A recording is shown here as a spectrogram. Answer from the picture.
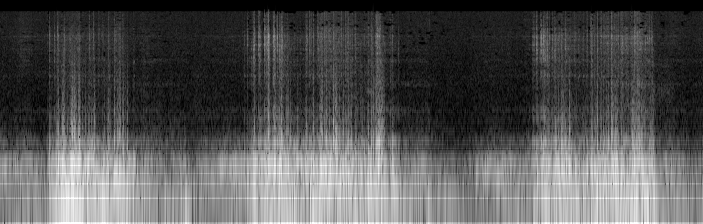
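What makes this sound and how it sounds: Short natural fingernails on both hands scratch over the top and sides of a hollow metal wire mesh microphone grille. The scratching comes in three bursts of heavy, low rumbling scrape with a faint bright edge, separated by quieter stretches of dull low hum.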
